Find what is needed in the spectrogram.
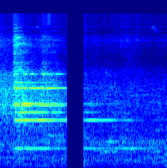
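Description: A metal bell struck once, its ringing fading over about a second and a half. The recording drops out completely for a moment partway through the ring.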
